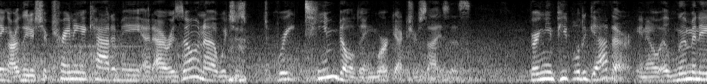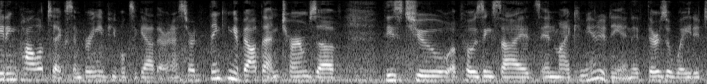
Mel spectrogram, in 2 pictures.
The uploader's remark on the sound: This was my first remote episode. Sat on a balcony at the San Diego Convention Center during the 2015 NAR Annual Conference. If you listen closely, you can hear the clang clang of the trolley!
